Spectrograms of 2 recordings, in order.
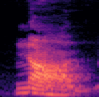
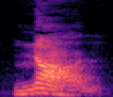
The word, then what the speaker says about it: gnarl: Now, next rule is G is also silent when it is coming before N. So here are certain words. You can see the first word with this rule is GNARL. GNARL, and its pronunciation is NAL. NAL.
